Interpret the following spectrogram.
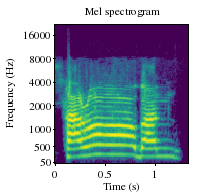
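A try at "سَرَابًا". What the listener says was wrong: হ্যাঁ আর ওয়াকফ করলে বা টান দেন ভাই, কিপটামো করা যাবে না, টান দেন।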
